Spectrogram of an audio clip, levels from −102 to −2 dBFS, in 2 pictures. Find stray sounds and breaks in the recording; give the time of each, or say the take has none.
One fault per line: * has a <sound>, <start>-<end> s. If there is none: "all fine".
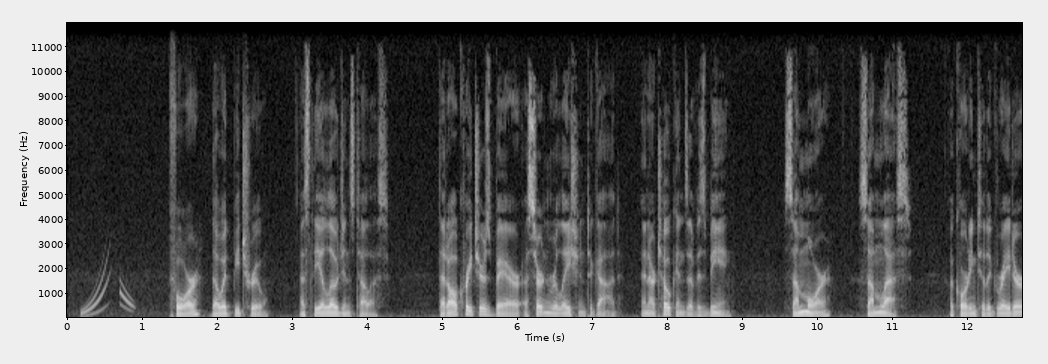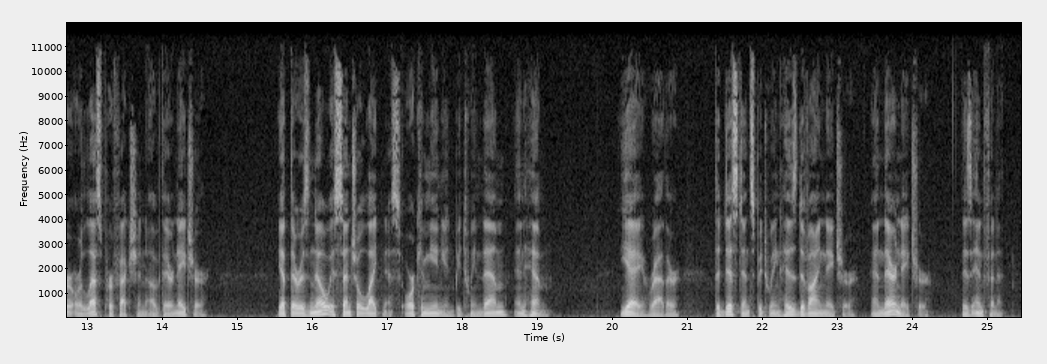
* has a chirp, 0.2-0.9 s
